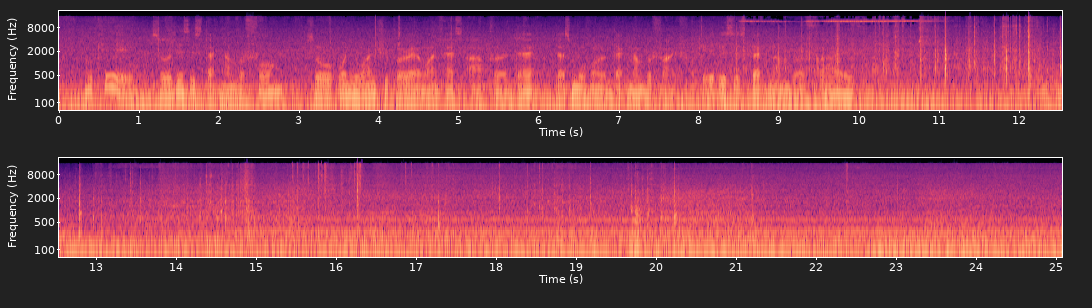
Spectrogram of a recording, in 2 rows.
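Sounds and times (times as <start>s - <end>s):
car engine idling: 0.0s - 25.0s
steady hum: 0.0s - 25.0s
packaging clicks and rustles: 7.9s - 23.2s.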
